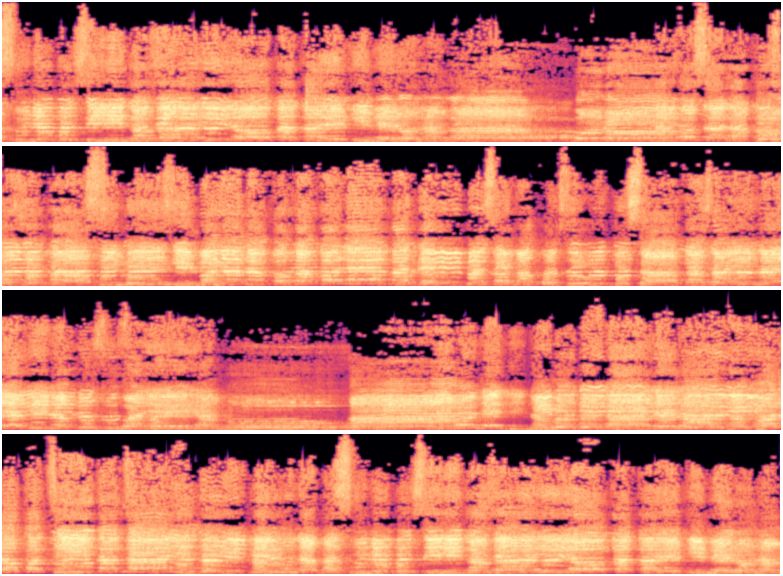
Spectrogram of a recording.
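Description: Mixed choir of men's and women's voices singing in harmony, with a short break between phrases about eighteen seconds in.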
